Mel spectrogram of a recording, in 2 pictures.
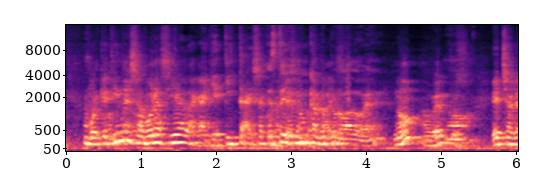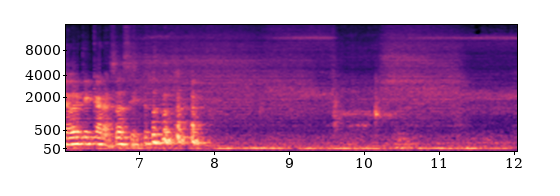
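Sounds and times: vape hissing: 6.9s - 12.0s.

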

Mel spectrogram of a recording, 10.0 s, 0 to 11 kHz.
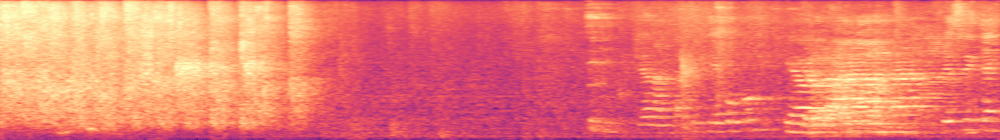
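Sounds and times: audience applauding: 0.0s - 3.3s.

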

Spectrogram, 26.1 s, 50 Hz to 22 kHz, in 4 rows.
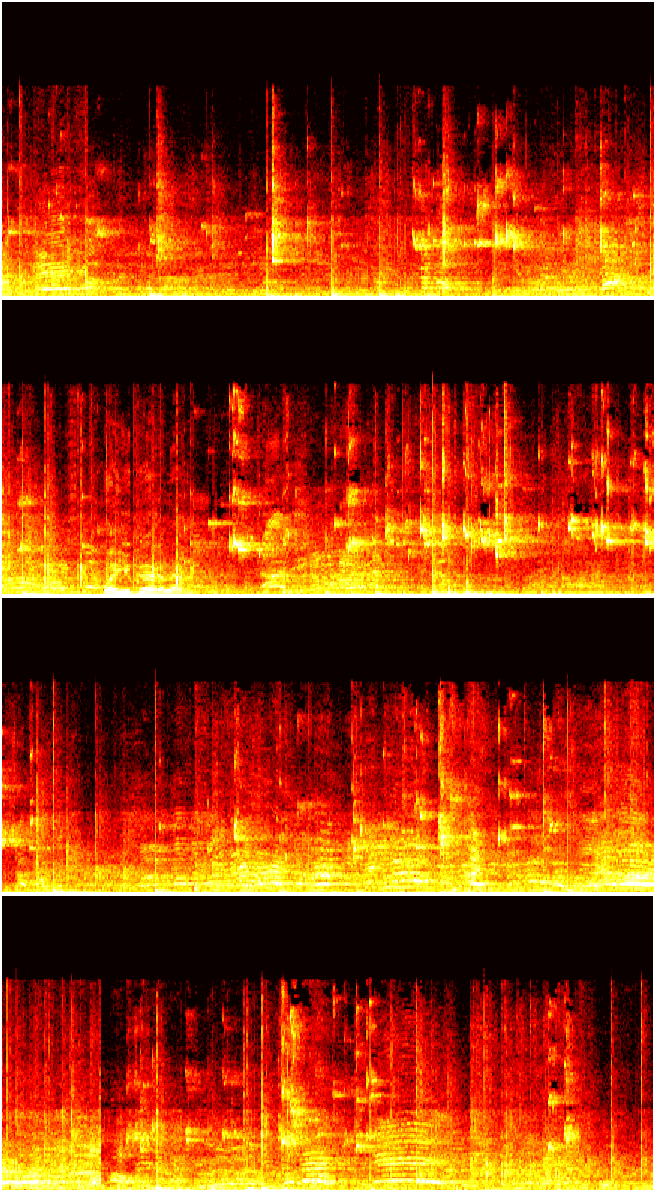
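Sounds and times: voices echoing in gym: 0.0s - 26.0s.

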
